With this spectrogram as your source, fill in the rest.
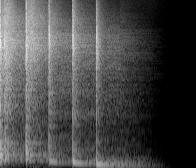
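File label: slow shuffle, Roland drum beats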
